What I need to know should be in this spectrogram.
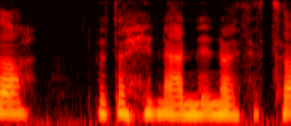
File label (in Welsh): "hunan" Welsh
